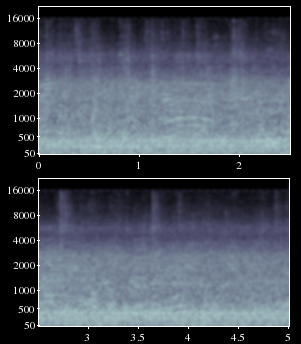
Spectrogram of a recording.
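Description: A crowd of men and women chatters and calls out steadily in a large echoing hall.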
